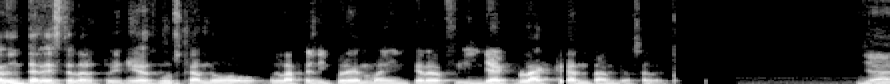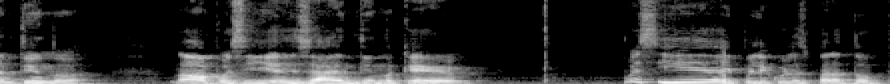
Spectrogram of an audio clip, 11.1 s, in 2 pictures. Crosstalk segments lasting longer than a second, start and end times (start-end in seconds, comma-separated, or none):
none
